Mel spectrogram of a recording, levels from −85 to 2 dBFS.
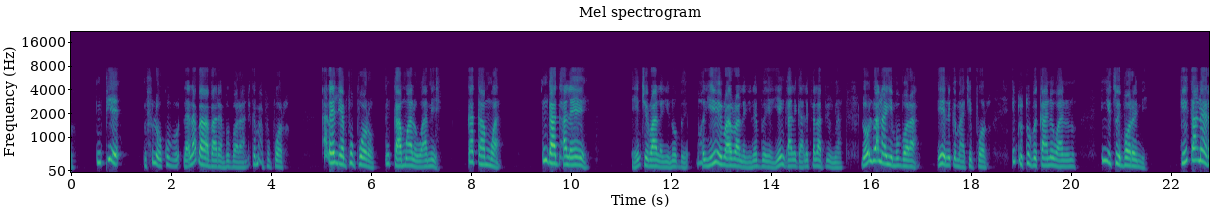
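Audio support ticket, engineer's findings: Rough, hissy halo around the speech for the whole clip, smeared and underwater, nothing above 7.7 kHz. Likely Nellymoser compression: 256-sample blocks at two bits per sample, weak bands zeroed and noise-filled. Damage plainly audible, consistent with a 32 kbps stream.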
